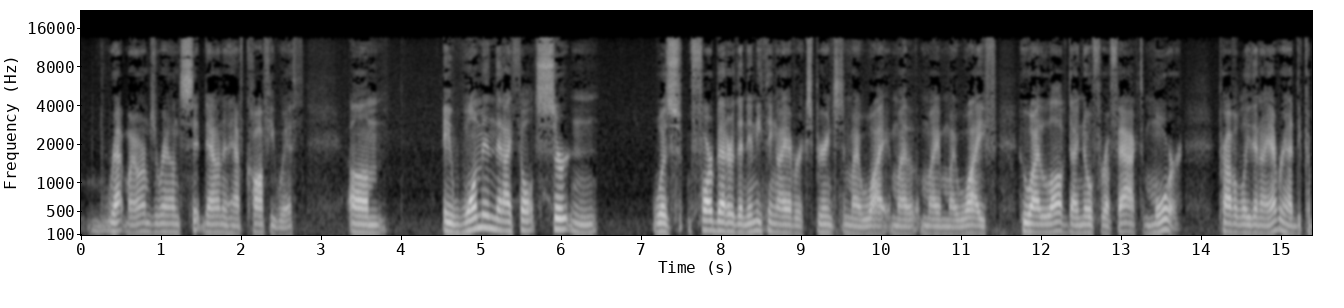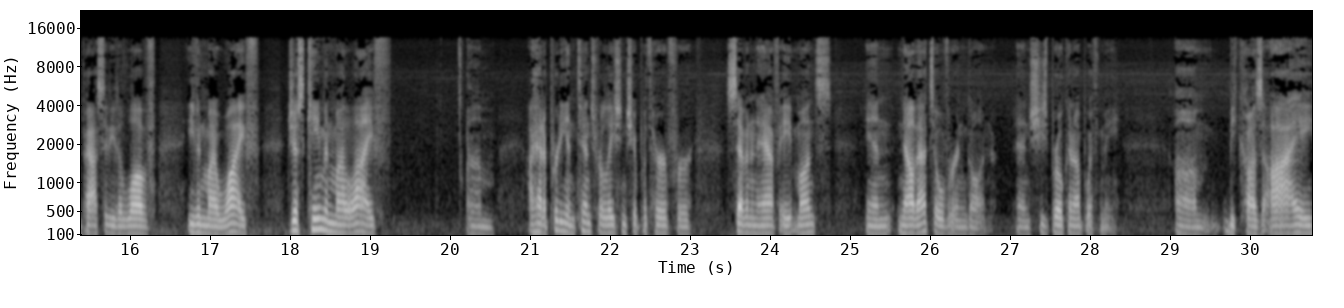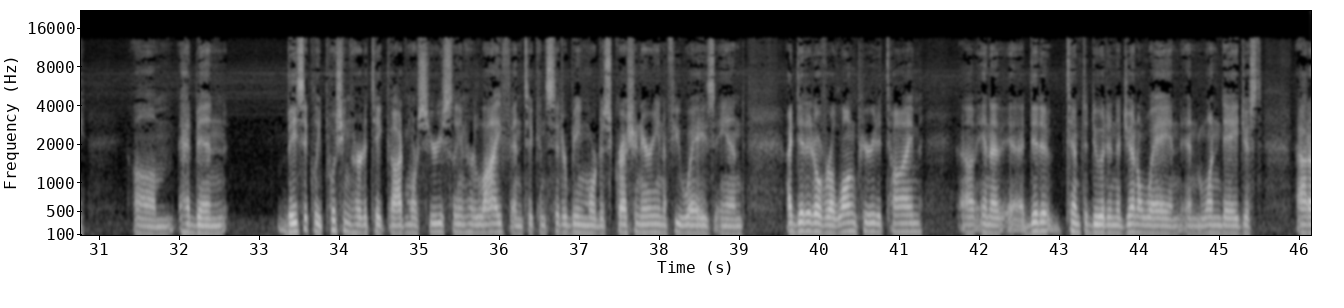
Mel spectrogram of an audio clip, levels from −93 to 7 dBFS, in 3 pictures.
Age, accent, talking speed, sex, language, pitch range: 30-49, American, 180 wpm, male, English, 125-145 Hz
